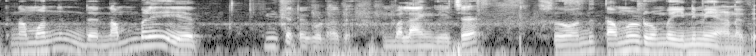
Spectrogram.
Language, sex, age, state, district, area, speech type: Tamil, male, 18-30, Tamil Nadu, Tiruchirappalli, rural, spontaneous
